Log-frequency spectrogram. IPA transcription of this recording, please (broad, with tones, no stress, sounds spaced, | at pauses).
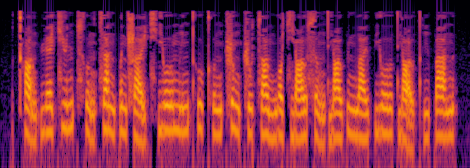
kʰ ɑ̰˨˩ ŋ p ɥ ɛ˧˥ t͡ɕ y˧˥ n t͡sʰ ʊ̰˨˩ ŋ t͡s a˥˧ n p ə˥˩ n ʂ a̰˨˩ ɪ̯ t͡ɕʰ j o˥ ʊ̯ m i˧˥ n t̪ʰ u˥ kʰ ʊ˧˥ ŋ ʈ͡ʂ ʊ˥˧ ŋ ʈ͡ʂ u˥˧ t͡s ɑ˥˧ ʊ̯ m w ɔ˥˩ t͡ɕ j ɑ˧˥ ʊ̯ s ɤ̰˨˩ ŋ t̪ j ɑ˧˥ ʊ̯ p y˧ n̪ w a˧˥ ɪ̯ p j o˥ ʊ̯ t̪ j ɑ̰˨˩ ʊ̯ t̪ʰ i˧˥ p a˥ n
